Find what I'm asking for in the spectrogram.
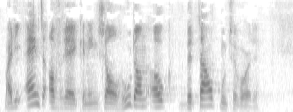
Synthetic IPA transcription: mʔa̰ːɹdiʔɛjntɑfrejkənɪŋzɑlˠɦudɑnowkbətaːlˠtmutənʋɔɹdən

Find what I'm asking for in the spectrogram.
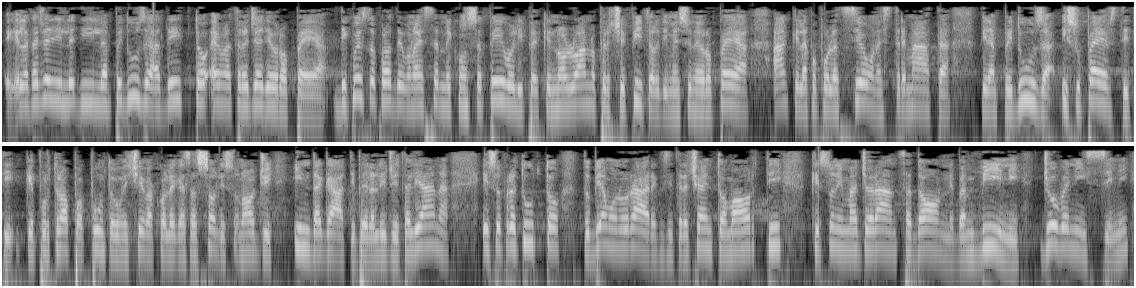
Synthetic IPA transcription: lat̪ɾad͡ʒɛd̪jaid̪ilamped̪uːzaːd̪ːet̪ːoʔɛunat̪ɾad͡ʒɛːd̪jaɛewɾopɛːa̰d̪ikwest̪opeɾɔd̪ːɛːvonoɛsːernekonsapeːvoliperk̟enːonloanːopert͡ʃepiːt̪olad̪imensjoːnewɾopɛːaaŋk̟elapopolat̪sːjoːneːst̪ɾemaːt̪ad̪̥ilamped̪uːza̰ʔisupɛrst̪it̪ikepːurt̪ɾɔpːoapːunt̪okomed̪it͡ʃeːvakolːɛːɡasasːɔːlisoːnoɔd͡ʒːiːnd̪aɡaːt̪iperlaled͡ʒːeit̪aljaːnaesːopɾat̪ːut̪ːod̪̥obːjaːmoːnoɾaːɾekwest̪it̪ɾet͡ʃɛnt̪omɔrt̪ikesːoːnoimːad͡ʒːoɾant̪sad̪ɔnːebambiːnid͡ʒovanisːimi

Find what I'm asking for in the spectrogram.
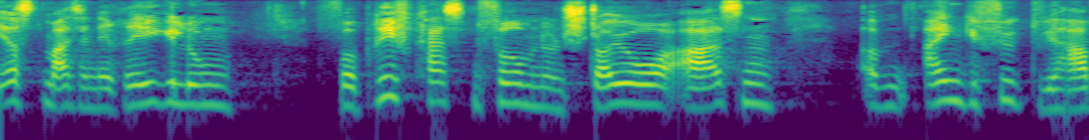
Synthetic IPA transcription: ʔeːɐstmaːlsaɪnəʁeːɡəlʊŋ | fyːɐbʁiːfkʰastn̩fɪɐmənʊntʃtɔʏɐoʔaːzn̩ | ʔaɪnɡəfyːk̚tv̥iːɐhaː

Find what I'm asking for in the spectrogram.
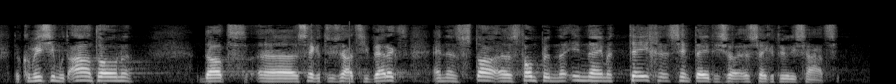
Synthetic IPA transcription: d̥əkomɪsimutaːntoːnən | dɔt | sekatarizaːtsiʋɛrək̚tʔɛnənstɑnt̚pɵntɪnːejmətejɣəsɪnteːtisəsekətirizaːtsi̥

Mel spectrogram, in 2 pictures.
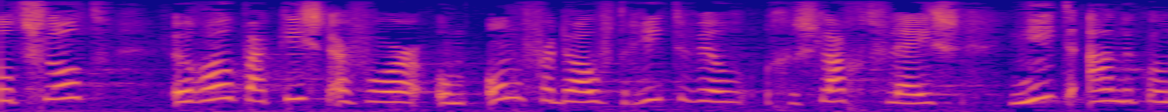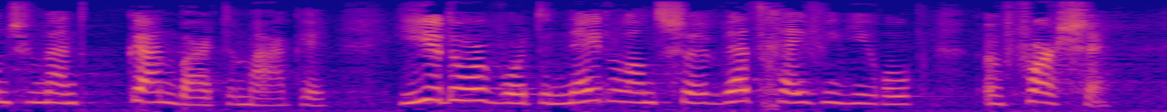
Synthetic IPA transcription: tɔtslɔtʔøːrowpaːkistɛɹvʊːɹɔmɔnv̥əɹdowftrityʋeːlˠχəslɑχtflejsnitaːndəkɔnzymɛntkœɥnbaːɹtəmaːkənɦiːɹdoːɹʋɔɹt̚dənejdəɹlɑntsəʋɛtχejvɪŋɦiːrɔpʔənfɑɹsə̰

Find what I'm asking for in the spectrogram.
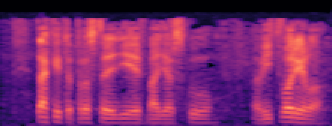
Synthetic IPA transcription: t̪akɛːt̪ɔpɾɔst̪ɾɛɟɪɛvmaɟaɾsku | ʋit̪ʋɔɾilɔ̰

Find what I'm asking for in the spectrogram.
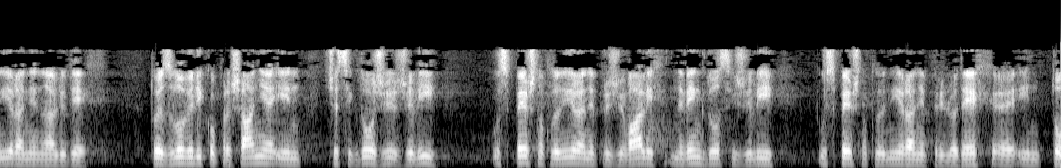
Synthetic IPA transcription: niːɾanjɛnaljud̪eːx | t̪oːjɛzɛloʋɛliːkɔʊpɾaʃaːnjɛʔin | t͡ʃɛsiɡd̪oʒeʒɛli | uspeːʃnɔklɔniːɾanjɛpɾiʒiʋaːlixnɛʋeŋɡd̪osiʒɛli | uspeːʃnɔklɔniːɾanjɛpɾiljud̪eːxint̪oː

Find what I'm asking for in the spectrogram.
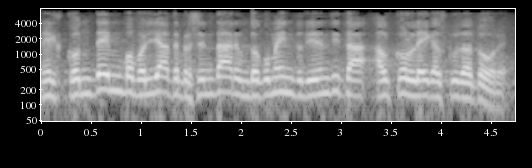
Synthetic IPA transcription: nɪlkont̪ɛmpʊvɔʎːaːt̪ɪpɾɛsɛnt̪aːɾɪund̪ɔkumɛnt̪ʊd̪id̪ɛnt̪it̪aalkɔlːɛːɡaskud̪at̪o̰ːɾɪ̰

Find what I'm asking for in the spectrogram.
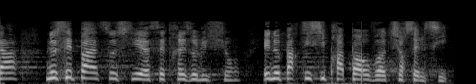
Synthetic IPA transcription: anəsɛpaːsɔsjeasɛt̪ʁezɔlysjɔ̃ | enəpaʁt̪isipʁapaovɔt̪syʁsɛlsi

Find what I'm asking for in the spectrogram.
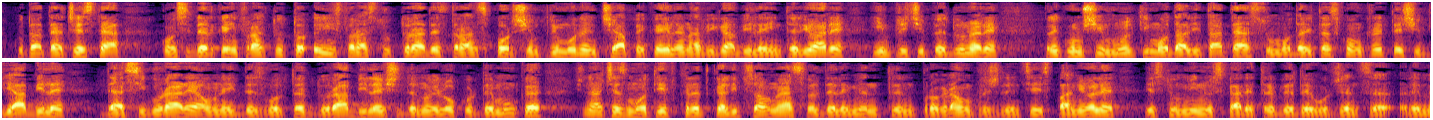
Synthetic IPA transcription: kut̪oat̪eat͡ʃe̞st̪ea | ko̞nsid̪e̞rkəifinfɾast̪ɾuk̚t̪uɾad̪e̞t̪ɾanspo̞rt̪ʃiɨnpɾimulrɨnd̪̚t͡ʃeape̞kəile̞naviɡabileint̪e̞ɾioaɾe̞ | implit͡ʃipe̞d̪unəɾe̞ | pɾe̞kumʃimult̪imo̞d̪alit̪at̪easũnt̪̚mo̞d̪alit̪ət̪sʲko̞ŋkɾe̞t̪e̞ʃiviabile̞ | d̪e̞asiɡuɾaɾe̞aune̞jd̪e̞zvo̞lt̪ərʲd̪uɾabile̞ʃid̪e̞no̞jlo̞kurʲd̪e̞muŋkəʃid̪inat͡ʃe̞s̬t̪mo̞t̪ivkɾe̞d̪kəlipsaunujast̪fe̞ld̪eːle̞me̞nt̪ɨnpɾo̞ɡɾamulpɾe̞ʃid̪ent̪sije̞jspaniole̞je̞st̪e̞unminuskaɾe̞t̪ɾe̞buje̞d̪e̞urd͡ʒe̞nt̪sərem

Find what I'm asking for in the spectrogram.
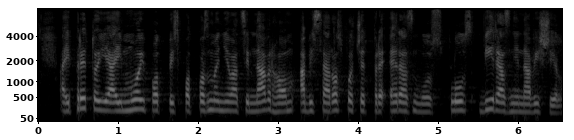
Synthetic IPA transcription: ʔajpɾɛt̪ɔjɛajmʊɔjpɔt̪̚pispɔt̪̚pɔzmɛɲɔʋat͡simnaːʋr̩ɦɔmabisaɾɔspɔt͡ʃɛt̪̚pɾɛʔɛɾazmuspluzʋiːɾazɲɛnaʋiʃil

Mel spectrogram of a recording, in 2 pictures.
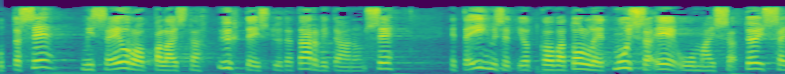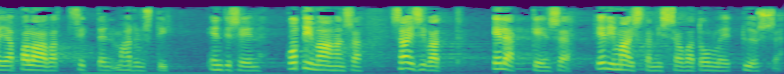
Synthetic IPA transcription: mut̪ːɑsemisːæeuroːpːɑlɑist̪ɑyht̪eist̪yøt̪æt̪ɑrʋit̪ɑːnonse | et̪ːæihmiset̪jot̪kɑoʋɑt̪olːeːt̪muisːɑ̰ʔeːʔuːmɑisːɑ̰t̪øisːæjɑpɑlɑːʋɑt̪sit̪ːenmɑhdolːˑist̪i | ent̪iseːnkot̪imɑːhɑnsɑsɑisiʋɑt̪ | elækːeːnsæ | erimɑist̪ɑmisːæoʋɑt̪olːeːt̪tyøsːæ

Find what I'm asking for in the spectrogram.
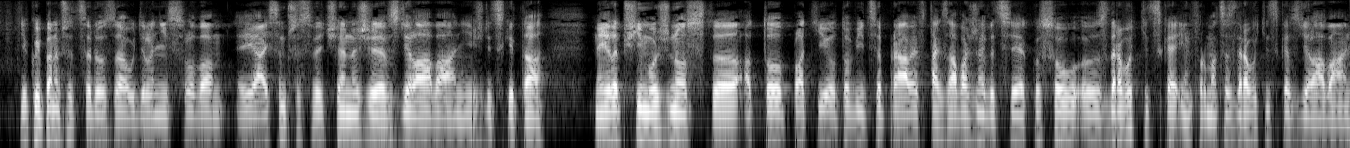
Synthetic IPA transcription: ɟ̥ɛkujɪpanɛpr̝̥ɛt̪sɛdo̞zauɟɛlɛɲiːslo̞vajaːjsɛmpr̥ɛsvjɛt͡ʃɛnʒɛvzɟɛlaːvaːɲiːjɛvʒdɪt͡skɪt̪a | nɛjlɛpʃiːmo̞ʒno̞st̪ʔat̪o̞placiːo̞t̪o̞viːt͡sɛpɾʔaːvjɛft̪aɡzaːvaʒnɛːvjɛt͡sɪjakoso̞wzd̪ɾavo̞t̪ɲɪt͡skɛːʔɪnfo̞ɾmat͡sɛzd̪ɾavo̞t̪ɲɪt͡skɛːvzɟɛlaːvaːɲiː

